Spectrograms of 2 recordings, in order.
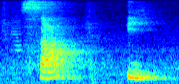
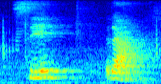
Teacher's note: E a sílaba tônica das duas é a mesma, é a última. Palavras que têm a sílaba tônica na última posição são palavras que a gente denomina oxítonas.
